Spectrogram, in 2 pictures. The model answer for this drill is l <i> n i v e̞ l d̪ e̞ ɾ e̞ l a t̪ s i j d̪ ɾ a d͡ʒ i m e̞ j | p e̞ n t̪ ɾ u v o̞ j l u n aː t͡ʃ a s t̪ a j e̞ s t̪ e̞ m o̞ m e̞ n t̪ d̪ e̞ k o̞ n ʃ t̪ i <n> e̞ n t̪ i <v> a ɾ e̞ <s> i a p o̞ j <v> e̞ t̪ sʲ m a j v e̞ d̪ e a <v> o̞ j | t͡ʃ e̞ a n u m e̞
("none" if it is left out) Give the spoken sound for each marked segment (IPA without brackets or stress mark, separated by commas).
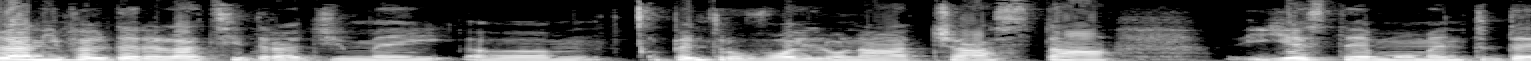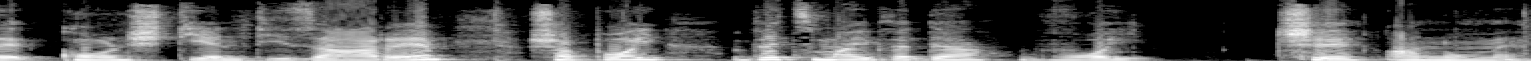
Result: a, none, z, ʃ, v, v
